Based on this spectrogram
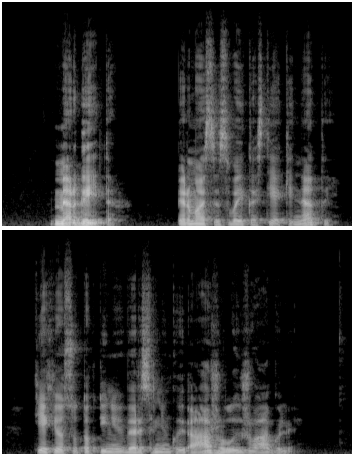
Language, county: Lithuanian, Klaipėda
